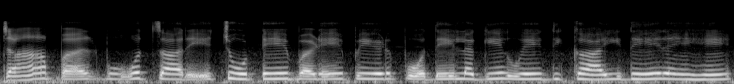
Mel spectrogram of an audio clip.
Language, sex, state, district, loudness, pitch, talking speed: Hindi, female, Rajasthan, Jaipur, -12 LUFS, 235 Hz, 115 wpm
